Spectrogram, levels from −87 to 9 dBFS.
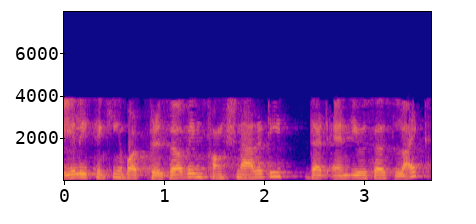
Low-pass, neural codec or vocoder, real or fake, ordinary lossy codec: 7.2 kHz; none; real; AAC, 16 kbps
